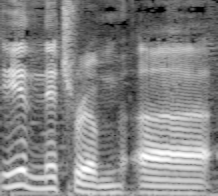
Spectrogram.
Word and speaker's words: Ian Nitram: So it's Ian Nitram. It's my name, Ian Martin, with my last name spelled backwards.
